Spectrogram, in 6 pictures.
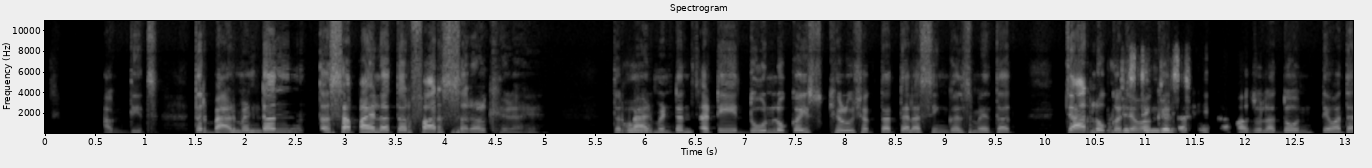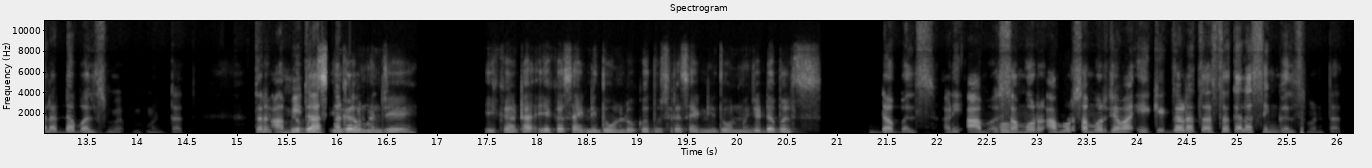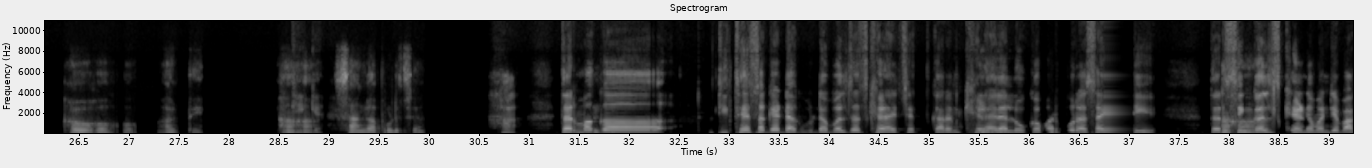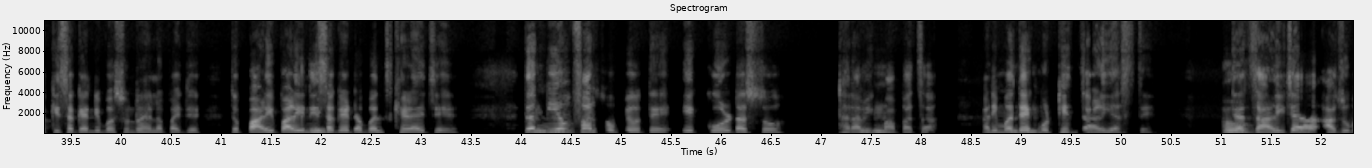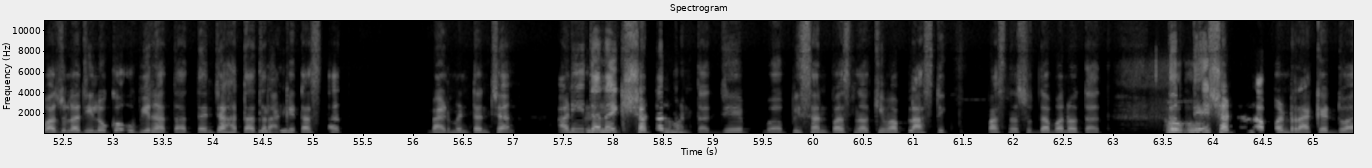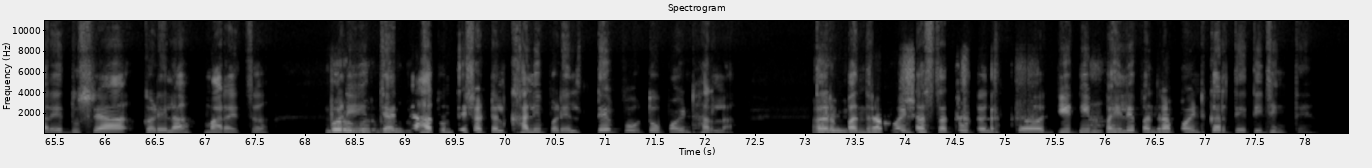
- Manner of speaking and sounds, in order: static; tapping; distorted speech; other background noise; horn; mechanical hum; in English: "टीम"; chuckle
- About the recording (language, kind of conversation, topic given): Marathi, podcast, लहानपणी तुला कोणता खेळ जास्त आवडायचा?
